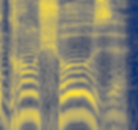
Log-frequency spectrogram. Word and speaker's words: grand-chose: Pas grand-chose, je me détends. Vamos lá, ne t'inquiète. Pas grand-chose, je me détends. Então, ó, pas grand-chose. O problema está aqui, né? Grand-chose. Esse R é uma dor de cabeça.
